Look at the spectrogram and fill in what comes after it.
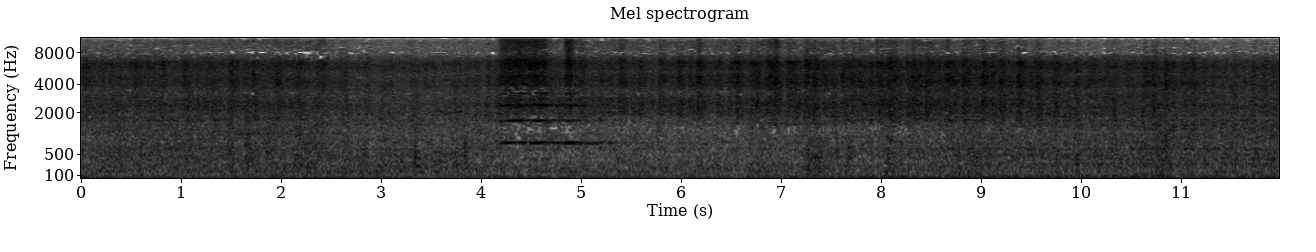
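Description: Steam-hauled Nilgiri Mountain Railway toy train running with a steady low rumble and rail clatter, and one short whistle about four seconds in.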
